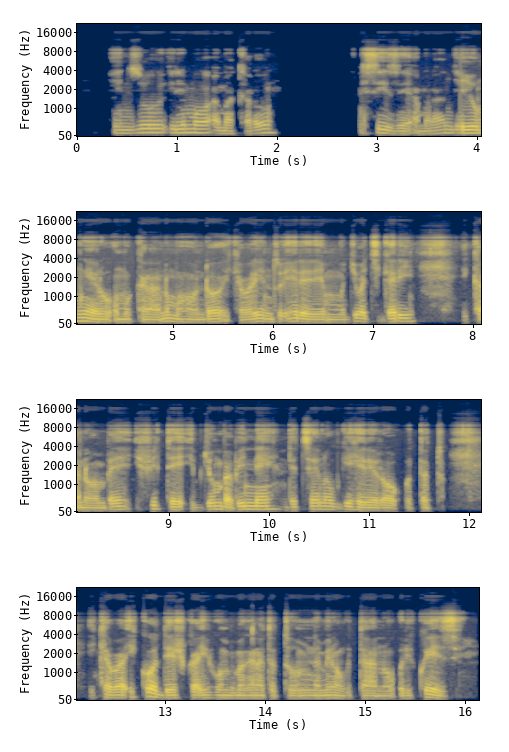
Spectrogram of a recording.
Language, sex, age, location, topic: Kinyarwanda, female, 36-49, Kigali, finance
